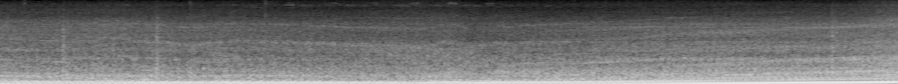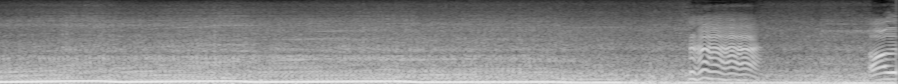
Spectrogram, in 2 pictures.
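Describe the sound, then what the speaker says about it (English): A motorcycle is ridden along a curving road, its engine droning close by and its pitch climbing and dropping as the rider accelerates and eases off, over steady wind rush. "this bike is so much fun to ride"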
